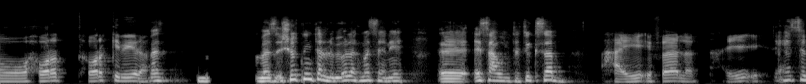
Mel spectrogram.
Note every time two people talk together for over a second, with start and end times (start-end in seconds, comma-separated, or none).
none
